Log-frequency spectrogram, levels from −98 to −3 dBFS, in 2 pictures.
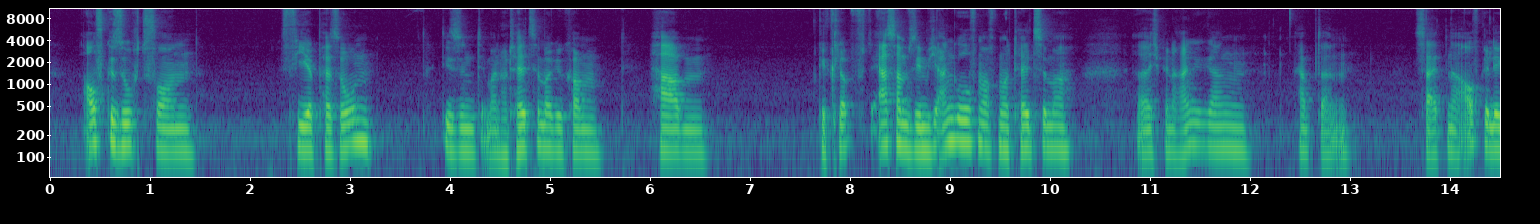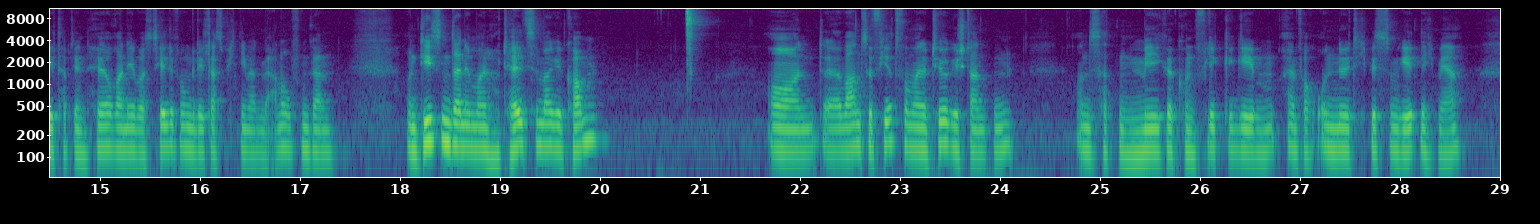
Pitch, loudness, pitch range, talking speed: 125 Hz, -33 LUFS, 120-135 Hz, 145 wpm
